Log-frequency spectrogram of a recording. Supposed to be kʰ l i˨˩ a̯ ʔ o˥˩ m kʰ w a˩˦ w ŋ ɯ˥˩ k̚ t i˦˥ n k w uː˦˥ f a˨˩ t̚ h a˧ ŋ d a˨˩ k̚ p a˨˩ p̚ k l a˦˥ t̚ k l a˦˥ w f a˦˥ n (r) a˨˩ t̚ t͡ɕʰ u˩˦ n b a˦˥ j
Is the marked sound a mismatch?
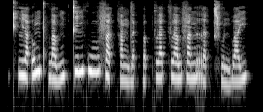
no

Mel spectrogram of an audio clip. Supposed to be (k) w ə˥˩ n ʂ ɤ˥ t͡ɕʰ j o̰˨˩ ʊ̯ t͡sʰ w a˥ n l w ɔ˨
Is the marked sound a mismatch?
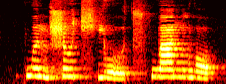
no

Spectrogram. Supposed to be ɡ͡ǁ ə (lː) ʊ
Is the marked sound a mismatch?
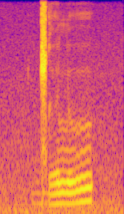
yes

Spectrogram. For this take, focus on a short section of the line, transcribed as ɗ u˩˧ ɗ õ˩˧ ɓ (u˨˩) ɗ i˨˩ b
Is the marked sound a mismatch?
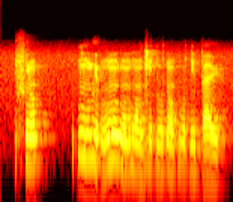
no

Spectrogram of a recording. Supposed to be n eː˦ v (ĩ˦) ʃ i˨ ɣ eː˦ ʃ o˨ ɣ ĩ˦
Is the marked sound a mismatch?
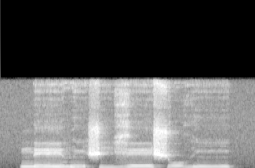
yes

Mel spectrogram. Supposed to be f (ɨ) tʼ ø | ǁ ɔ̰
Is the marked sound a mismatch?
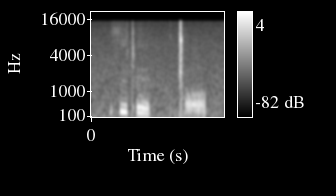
yes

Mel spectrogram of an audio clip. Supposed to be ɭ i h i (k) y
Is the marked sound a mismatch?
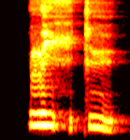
no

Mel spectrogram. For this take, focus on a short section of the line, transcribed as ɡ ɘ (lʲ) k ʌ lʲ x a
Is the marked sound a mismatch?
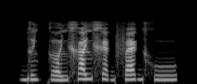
no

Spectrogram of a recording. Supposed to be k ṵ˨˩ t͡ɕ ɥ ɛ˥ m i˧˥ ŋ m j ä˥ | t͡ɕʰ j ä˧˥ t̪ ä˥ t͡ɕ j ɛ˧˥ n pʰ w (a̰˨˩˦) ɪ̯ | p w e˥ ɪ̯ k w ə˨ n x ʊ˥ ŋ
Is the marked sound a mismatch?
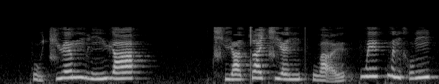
no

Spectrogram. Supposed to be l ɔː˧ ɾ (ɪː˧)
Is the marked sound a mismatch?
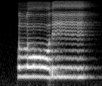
no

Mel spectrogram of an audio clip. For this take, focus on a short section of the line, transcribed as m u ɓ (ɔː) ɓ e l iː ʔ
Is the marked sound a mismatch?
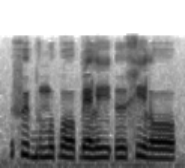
yes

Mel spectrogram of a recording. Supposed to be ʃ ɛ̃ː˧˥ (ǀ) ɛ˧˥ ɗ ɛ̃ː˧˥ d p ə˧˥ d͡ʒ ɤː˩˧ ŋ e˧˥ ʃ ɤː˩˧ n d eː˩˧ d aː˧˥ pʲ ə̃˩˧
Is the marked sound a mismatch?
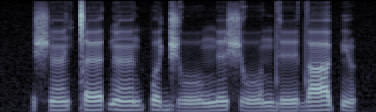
no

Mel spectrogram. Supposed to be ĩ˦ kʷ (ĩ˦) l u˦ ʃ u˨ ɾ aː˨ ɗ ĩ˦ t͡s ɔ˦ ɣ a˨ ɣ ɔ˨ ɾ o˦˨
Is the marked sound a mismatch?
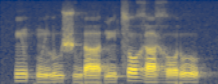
yes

